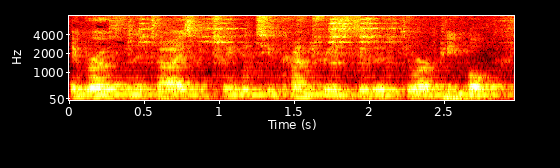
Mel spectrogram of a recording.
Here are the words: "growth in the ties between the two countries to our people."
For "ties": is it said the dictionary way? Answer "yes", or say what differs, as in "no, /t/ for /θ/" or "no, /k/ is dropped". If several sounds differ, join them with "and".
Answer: yes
